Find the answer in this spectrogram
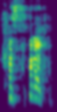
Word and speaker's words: gesprek: Oke, gesprek. Coba yang lain ditutup semua itunya, mic-nya. Kita coba dengarkan dan coba dibunyikan di dalam ruang masing-masingnya. Tipnya ada G, dibacanya seperti ada dahak di sini. Gesprek.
